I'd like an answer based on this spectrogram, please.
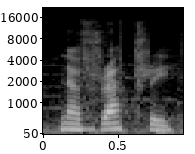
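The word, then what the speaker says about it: Navratri: Basically for Navatri. Am I saying it right? You're saying it perfectly. Navatri is the is a is a massive holiday here.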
